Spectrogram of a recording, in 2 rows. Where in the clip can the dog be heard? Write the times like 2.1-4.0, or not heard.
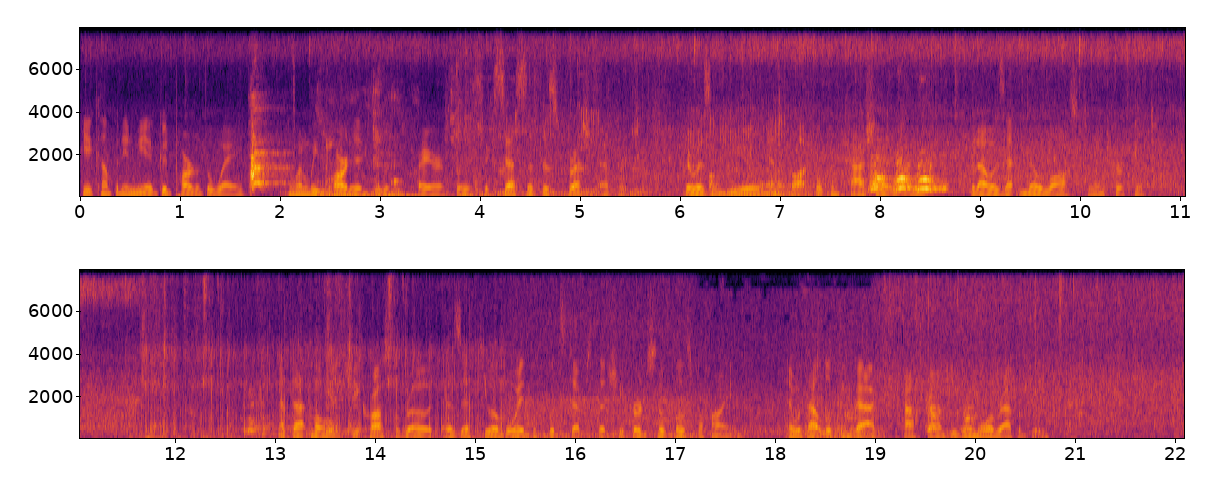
1.7-2.1, 6.2-8.7, 11.5-13.9, 18.6-20.1.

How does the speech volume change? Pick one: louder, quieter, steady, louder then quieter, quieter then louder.
steady.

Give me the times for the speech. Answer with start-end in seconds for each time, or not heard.
0.0-10.8, 13.0-20.8.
